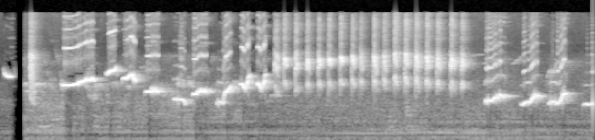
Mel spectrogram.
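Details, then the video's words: Provocation song of a white-rumped shama: varied rising and falling whistled phrases, then a fast, even trill of bright notes, ending in a few lower slurred whistles. "SUARA MURAI BATU bikin EMOSI NYAUT jadi GACOR BONGKAR MATERI ISIAN ¦ PANCINGAN MURAI"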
